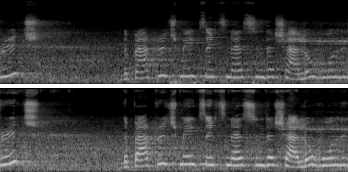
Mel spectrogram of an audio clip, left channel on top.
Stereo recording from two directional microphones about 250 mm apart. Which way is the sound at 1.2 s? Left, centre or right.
Right.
